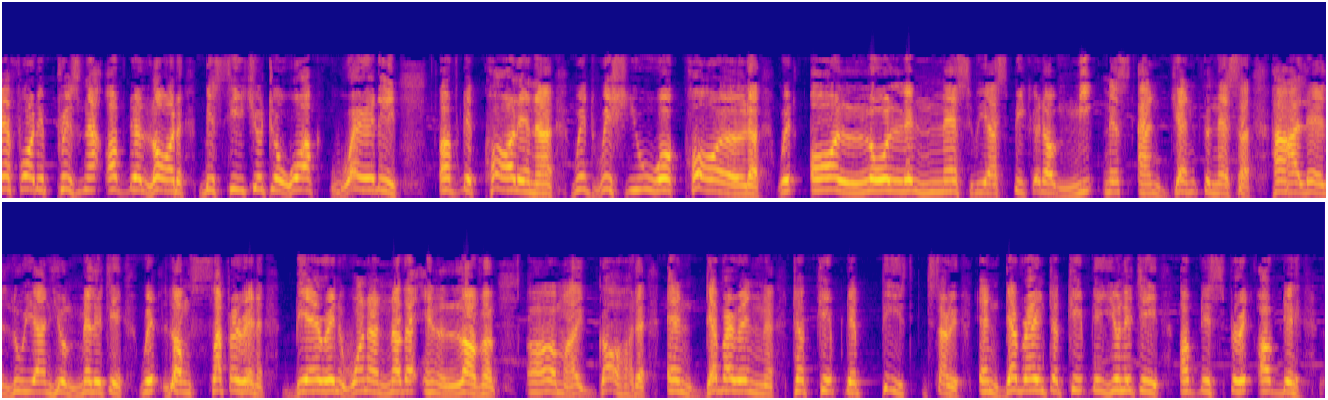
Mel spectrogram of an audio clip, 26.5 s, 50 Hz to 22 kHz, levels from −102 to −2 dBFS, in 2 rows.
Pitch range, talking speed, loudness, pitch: 195-235 Hz, 130 wpm, -21 LUFS, 215 Hz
